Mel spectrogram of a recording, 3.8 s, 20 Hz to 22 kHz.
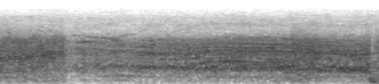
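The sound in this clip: An ice hockey crowd goes wild after a goalie's kick save in a 1945 Disney cartoon, a loud sustained roar of cheering and whooping that swells and stays steady.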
